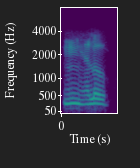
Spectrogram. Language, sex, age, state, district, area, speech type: Santali, male, 18-30, West Bengal, Birbhum, rural, conversation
